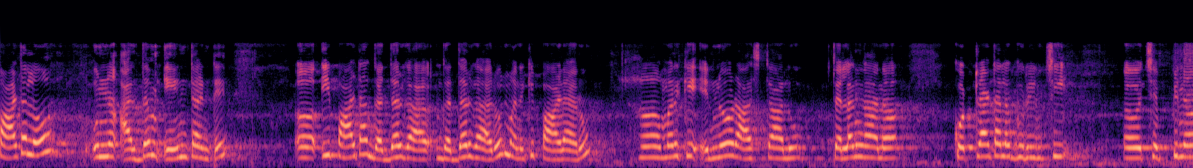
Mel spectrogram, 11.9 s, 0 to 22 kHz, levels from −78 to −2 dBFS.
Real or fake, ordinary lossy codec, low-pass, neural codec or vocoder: fake; none; none; codec, 16 kHz, 8 kbps, FunCodec, trained on Chinese and English, 25 frames a second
